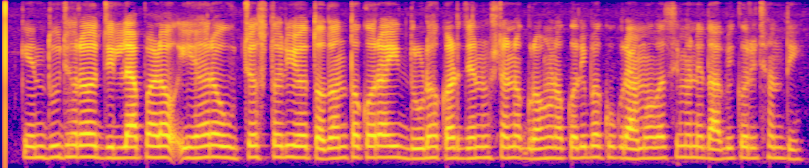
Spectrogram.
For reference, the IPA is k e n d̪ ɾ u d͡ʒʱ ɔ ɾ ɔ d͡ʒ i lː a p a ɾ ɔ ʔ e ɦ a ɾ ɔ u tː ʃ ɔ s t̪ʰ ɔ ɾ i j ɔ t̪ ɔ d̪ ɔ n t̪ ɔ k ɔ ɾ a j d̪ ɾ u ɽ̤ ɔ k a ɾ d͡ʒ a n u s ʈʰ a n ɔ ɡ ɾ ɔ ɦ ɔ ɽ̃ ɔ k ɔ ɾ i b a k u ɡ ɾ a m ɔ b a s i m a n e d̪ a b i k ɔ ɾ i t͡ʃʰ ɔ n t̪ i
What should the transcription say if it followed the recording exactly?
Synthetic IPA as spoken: k e n d̪ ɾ u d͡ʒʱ ɔ ɾ ɔ d͡ʒ i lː a p a ɭ ɔ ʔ e ɦ a ɾ ɔ u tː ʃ ɔ s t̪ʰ ɔ ɾ i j ɔ t̪ ɔ d̪ ɔ n t̪ ɔ k ɔ ɾ a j d̪ ɾ u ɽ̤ ɔ k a ɾ d͡ʒ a n u s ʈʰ a n ɔ ɡ ɾ ɔ ɦ ɔ ɽ̃ ɔ k ɔ ɾ i b a k u ɡ ɾ a m ɔ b a s i m a n e d̪ a b i k ɔ ɾ i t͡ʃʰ ɔ n t̪ i

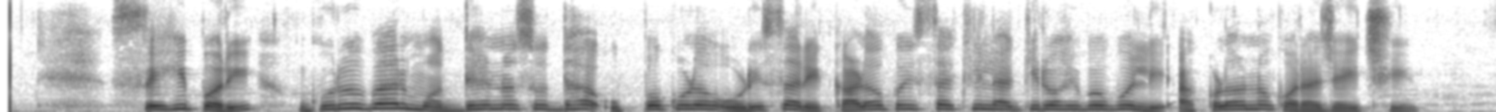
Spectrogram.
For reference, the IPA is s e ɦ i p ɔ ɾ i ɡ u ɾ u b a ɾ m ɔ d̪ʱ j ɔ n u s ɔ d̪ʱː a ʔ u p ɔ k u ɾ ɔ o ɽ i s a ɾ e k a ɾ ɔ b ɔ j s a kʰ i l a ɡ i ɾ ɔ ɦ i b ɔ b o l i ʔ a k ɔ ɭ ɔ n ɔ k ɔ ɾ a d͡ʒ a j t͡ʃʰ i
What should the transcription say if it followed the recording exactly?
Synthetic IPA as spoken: s e ɦ i p ɔ ɾ i ɡ u ɾ u b a ɾ m ɔ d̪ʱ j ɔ n ɔ s u d̪ʱː a ʔ u p ɔ k u ɭ ɔ o ɽ i s a ɾ e k a ɭ ɔ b ɔ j s a kʰ i l a ɡ i ɾ ɔ ɦ i b ɔ b o l i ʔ a k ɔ ɭ ɔ n ɔ k ɔ ɾ a d͡ʒ a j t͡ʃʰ i

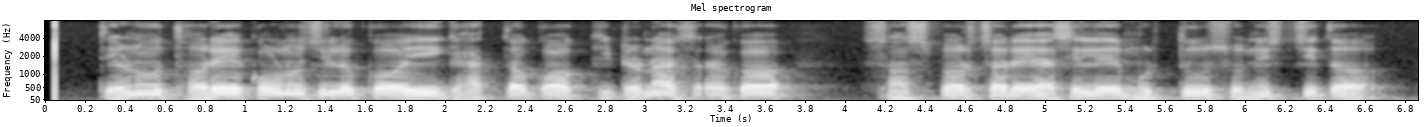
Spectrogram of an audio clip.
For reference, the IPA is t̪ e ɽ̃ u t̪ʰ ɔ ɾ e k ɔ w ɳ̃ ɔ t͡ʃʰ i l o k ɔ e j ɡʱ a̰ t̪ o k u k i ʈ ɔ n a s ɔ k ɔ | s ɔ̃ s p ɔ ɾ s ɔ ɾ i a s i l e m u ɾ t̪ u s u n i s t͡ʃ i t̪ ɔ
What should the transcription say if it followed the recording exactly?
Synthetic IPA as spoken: t̪ e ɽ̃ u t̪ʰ ɔ ɾ e k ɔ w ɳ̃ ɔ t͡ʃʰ i l o k ɔ e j ɡʱ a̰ t̪ ɔ k ɔ k i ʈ ɔ n a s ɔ k ɔ | s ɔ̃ s p ɔ ɾ s ɔ ɾ e a s i l e m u ɾ t̪ u s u n i s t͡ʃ i t̪ ɔ

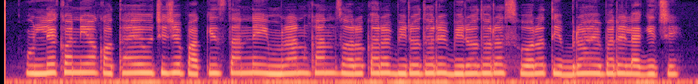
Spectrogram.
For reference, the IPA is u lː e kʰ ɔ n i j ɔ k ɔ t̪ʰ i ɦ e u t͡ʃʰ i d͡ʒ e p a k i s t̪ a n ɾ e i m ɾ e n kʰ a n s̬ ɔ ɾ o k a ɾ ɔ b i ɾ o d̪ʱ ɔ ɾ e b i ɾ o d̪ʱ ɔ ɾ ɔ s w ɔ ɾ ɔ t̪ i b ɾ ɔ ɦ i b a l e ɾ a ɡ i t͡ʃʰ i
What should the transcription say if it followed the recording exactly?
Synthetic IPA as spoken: u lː e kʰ ɔ n i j ɔ k ɔ t̪ʰ a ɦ e u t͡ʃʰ i d͡ʒ e p a k i s t̪ a n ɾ e i m ɾ a n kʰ a n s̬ ɔ ɾ ɔ k a ɾ ɔ b i ɾ o d̪ʱ ɔ ɾ e b i ɾ o d̪ʱ ɔ ɾ ɔ s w ɔ ɾ ɔ t̪ i b ɾ ɔ ɦ e b a ɾ e l a ɡ i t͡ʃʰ i

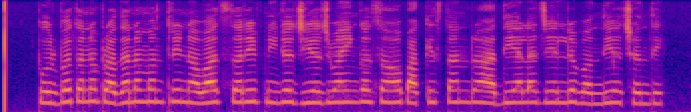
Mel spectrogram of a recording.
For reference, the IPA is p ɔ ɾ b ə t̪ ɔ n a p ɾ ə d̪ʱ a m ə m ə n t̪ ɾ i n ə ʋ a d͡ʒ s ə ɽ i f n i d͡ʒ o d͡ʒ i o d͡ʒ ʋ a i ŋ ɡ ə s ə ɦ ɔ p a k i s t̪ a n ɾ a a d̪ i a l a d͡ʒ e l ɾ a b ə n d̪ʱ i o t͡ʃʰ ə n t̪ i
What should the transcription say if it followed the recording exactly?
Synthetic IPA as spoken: p u ɾ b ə t̪ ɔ n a p ɾ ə d̪ʱ a n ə m ə n t̪ ɾ i n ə ʋ a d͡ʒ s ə ɾ i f n i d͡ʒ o d͡ʒ i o d͡ʒ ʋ a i ŋ ɡ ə s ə ɦ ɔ p a k i s t̪ a n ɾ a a d̪ i a l a d͡ʒ e l ɾ e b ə n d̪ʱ i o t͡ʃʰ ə n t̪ i

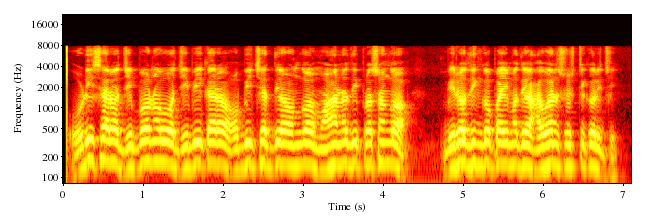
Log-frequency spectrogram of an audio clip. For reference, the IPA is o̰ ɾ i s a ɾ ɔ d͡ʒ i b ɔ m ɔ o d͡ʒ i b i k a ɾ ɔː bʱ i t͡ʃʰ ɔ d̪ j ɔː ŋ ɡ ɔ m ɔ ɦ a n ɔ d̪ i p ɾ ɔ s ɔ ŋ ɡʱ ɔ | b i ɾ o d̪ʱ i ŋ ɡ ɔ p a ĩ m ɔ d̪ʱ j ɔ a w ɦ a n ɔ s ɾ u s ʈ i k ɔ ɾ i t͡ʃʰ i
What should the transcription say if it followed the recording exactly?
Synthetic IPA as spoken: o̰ ɽ i s a ɾ ɔ d͡ʒ i b ɔ n ɔ o d͡ʒ i b i k a ɾ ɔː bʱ i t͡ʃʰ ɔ d̪ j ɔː ŋ ɡ ɔ m ɔ ɦ a n ɔ d̪ i p ɾ ɔ s ɔ ŋ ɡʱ ɔ | b i ɾ o d̪ʱ i ŋ k ɔ p a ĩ m ɔ d̪ʱ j ɔ a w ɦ a n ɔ s ɾ u s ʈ i k ɔ ɾ i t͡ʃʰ i

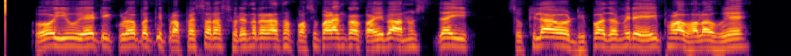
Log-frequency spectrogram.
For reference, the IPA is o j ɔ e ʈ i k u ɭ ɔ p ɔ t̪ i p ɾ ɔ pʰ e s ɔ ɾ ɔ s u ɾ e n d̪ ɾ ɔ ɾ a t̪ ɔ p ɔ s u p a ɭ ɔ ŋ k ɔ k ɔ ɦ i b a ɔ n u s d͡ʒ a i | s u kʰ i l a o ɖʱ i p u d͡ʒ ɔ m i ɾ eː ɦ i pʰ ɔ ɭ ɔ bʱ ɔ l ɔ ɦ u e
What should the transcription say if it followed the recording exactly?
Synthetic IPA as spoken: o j u e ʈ i k u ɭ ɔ p ɔ t̪ i p ɾ ɔ pʰ e s ɔ ɾ ɔ s u ɾ e n d̪ ɾ ɔ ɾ a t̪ ɔ p ɔ s u p a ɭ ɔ ŋ k ɔ k ɔ ɦ i b a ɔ n u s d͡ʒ a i | s u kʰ i l a o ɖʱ i p ɔ d͡ʒ ɔ m i ɾ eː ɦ i pʰ ɔ ɭ ɔ bʱ ɔ l ɔ ɦ u e

